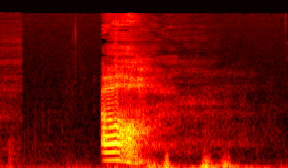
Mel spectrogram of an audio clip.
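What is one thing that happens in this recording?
A young man gasps loudly in surprise.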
